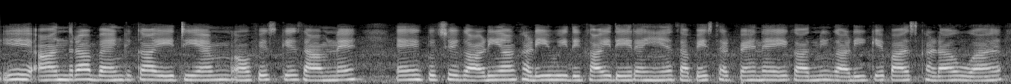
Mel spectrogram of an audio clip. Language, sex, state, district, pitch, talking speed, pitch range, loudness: Kumaoni, female, Uttarakhand, Uttarkashi, 205 Hz, 165 wpm, 195-215 Hz, -13 LUFS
